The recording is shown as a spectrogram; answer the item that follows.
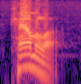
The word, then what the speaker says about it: Kamala: Kamala. That's how she pronounced her own name. Kamala.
